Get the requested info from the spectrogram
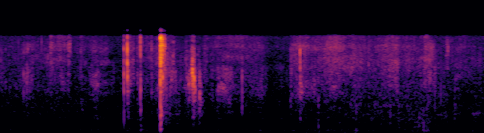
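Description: Handling noise from hands moving the book's pages and the handheld phone filming it: a cluster of sharp clicks and paper rustles about a second and a half in, and a few softer ones around three seconds in.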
